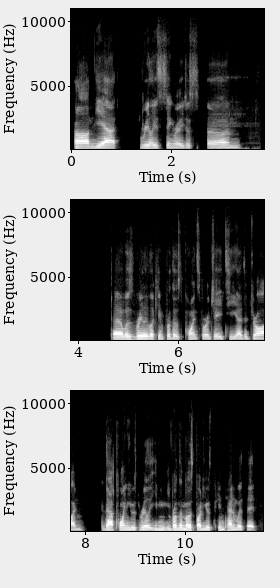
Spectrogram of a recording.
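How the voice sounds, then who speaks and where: A man analyzing a card game match, hesitant, with many pauses and fillers. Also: mid-range voice, completely flat delivery, mellow, dry recording, lo-fi sound.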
